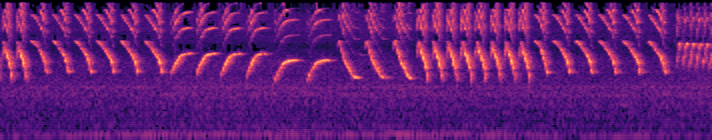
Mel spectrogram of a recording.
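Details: Canary singing a fast rolling song of repeated downward-sweeping whistled notes, grouped into quick tours that change pace, with a low hum underneath.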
